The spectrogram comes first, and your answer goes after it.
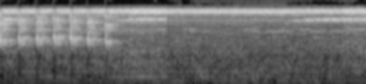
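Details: House gecko (cicak) calling: a quick burst of about seven sharp, clicking chirps in under two seconds, then silence, over a steady high insect-like hiss in the background.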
